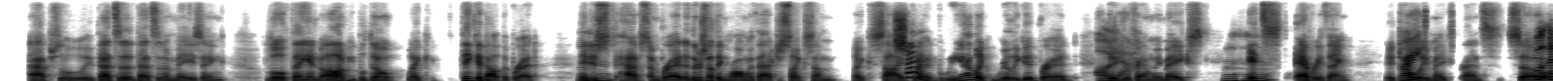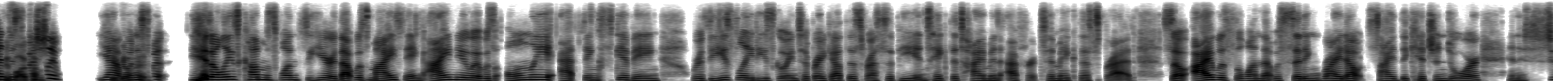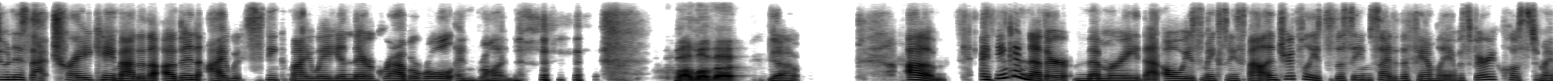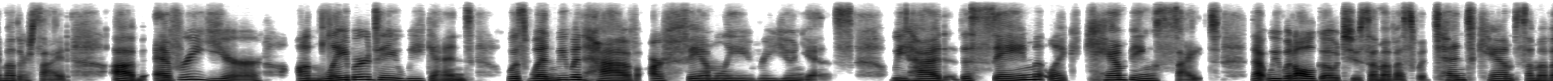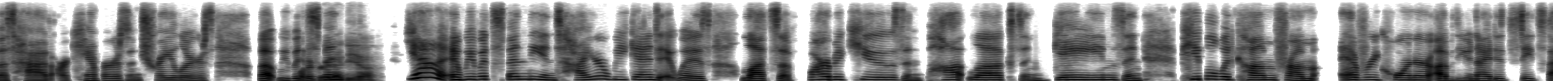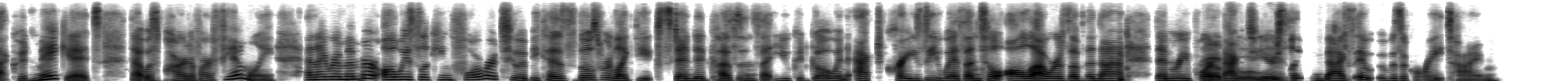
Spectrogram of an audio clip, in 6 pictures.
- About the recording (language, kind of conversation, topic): English, unstructured, What is a memory that always makes you think of someone you’ve lost?
- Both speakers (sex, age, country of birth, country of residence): female, 45-49, United States, United States; male, 30-34, United States, United States
- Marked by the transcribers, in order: laugh; other background noise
